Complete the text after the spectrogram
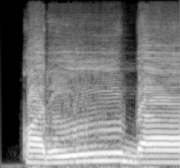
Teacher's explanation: با دو زبر بن قریباً قریباً آگے وقف قریبا یہاں پہ را کو لمبا کریں گے چونکہ را کے بعد یا حروف مدہ میں سے ہے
